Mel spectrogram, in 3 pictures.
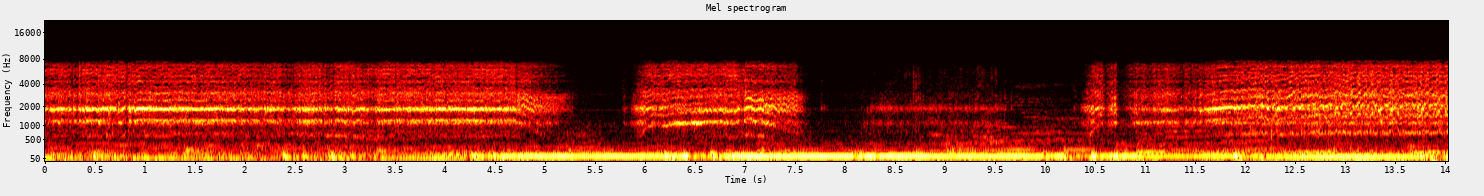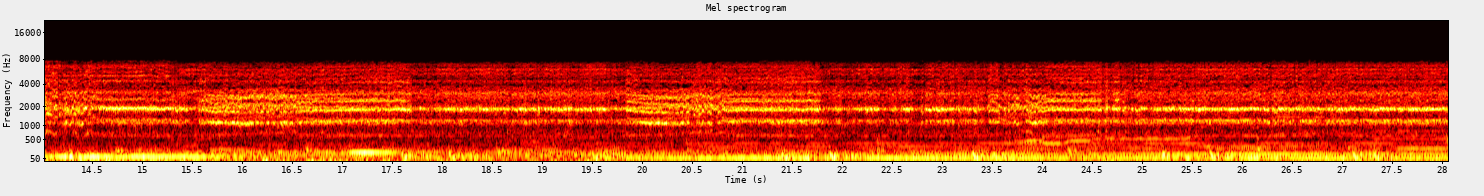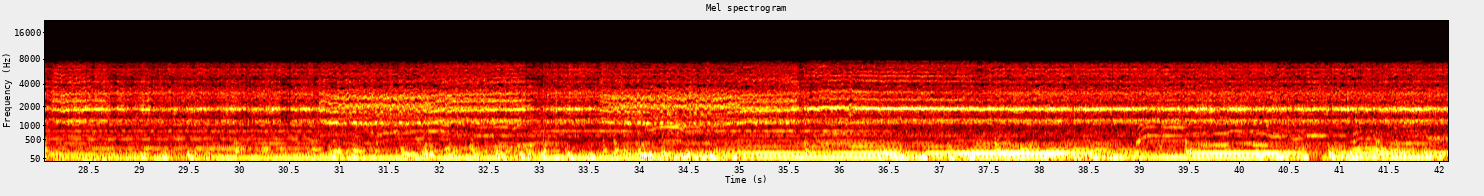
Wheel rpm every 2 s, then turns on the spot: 160, 160, 90, 90, 10, 110, 160, 160, 160, 160, 160, 160, 160, 160, 160, 160, 160, 160, 160, 160, 160.
none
